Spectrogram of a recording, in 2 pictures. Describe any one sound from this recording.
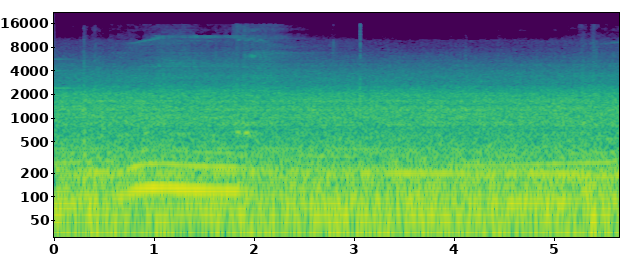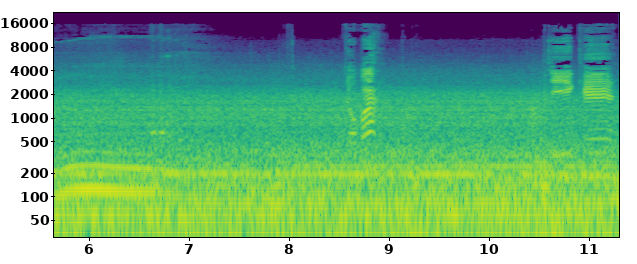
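Road and wind noise rush steadily inside the car.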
